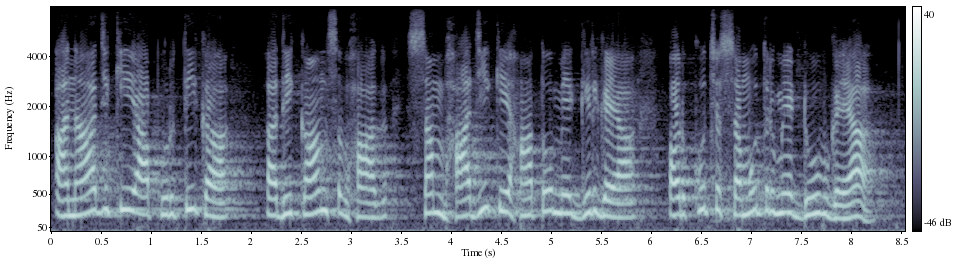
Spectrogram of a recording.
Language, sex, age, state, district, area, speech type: Hindi, male, 18-30, Bihar, Begusarai, rural, read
